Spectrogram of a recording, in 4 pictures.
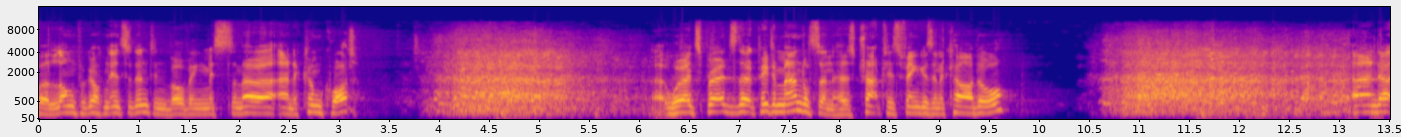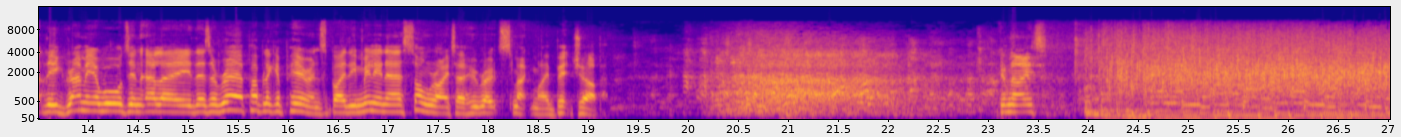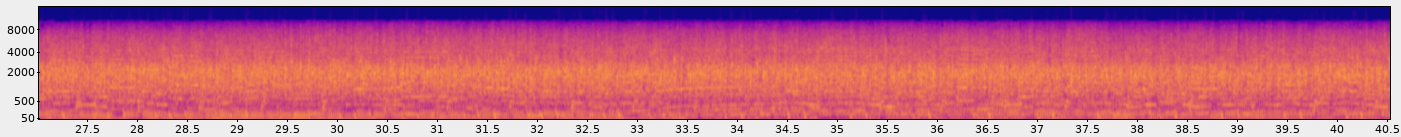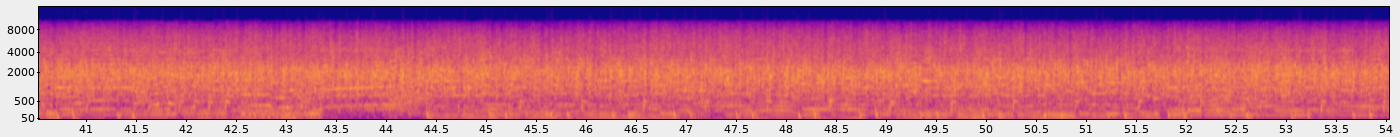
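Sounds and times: audience applause: 4.2 - 5.7, 10.8 - 13.1, 23.8 - 54.0
instrumental theme music: 23.9 - 54.0.

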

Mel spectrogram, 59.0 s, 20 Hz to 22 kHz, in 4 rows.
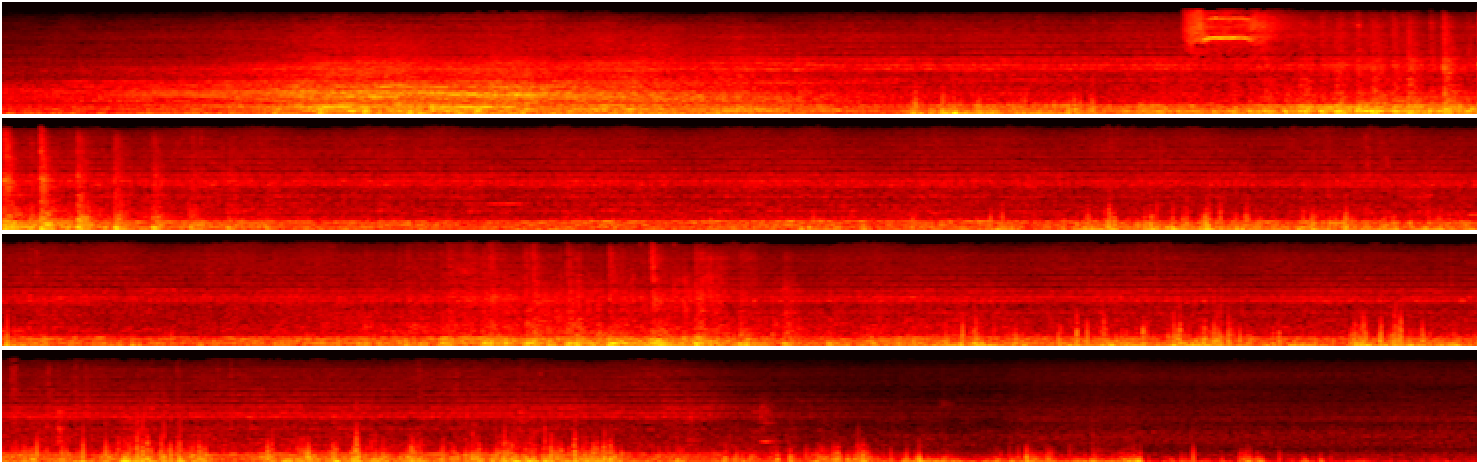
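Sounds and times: train wheels rumbling on rail: 0.0 - 59.0
high wheel squeal: 11.8 - 12.9
wheels clacking over rail joints: 12.9 - 17.3, 32.8 - 38.8.

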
